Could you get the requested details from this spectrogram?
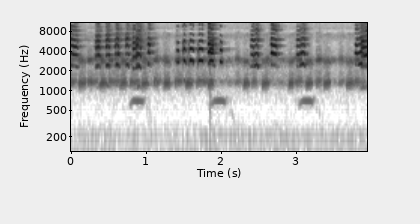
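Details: Grey-headed lapwings calling to the flock, a lure recording for netting: clusters of quick, rasping, harmonic calls separated by brief pauses, with an occasional short low tone.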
